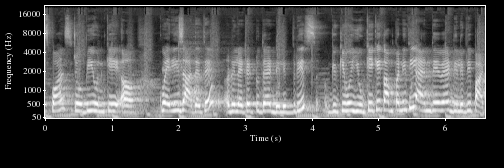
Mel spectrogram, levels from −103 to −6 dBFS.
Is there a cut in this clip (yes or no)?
no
